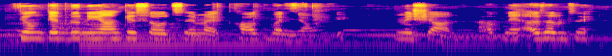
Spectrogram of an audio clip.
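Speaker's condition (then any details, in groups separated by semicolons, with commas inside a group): Speech difficulty after fall; some difficulty talking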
